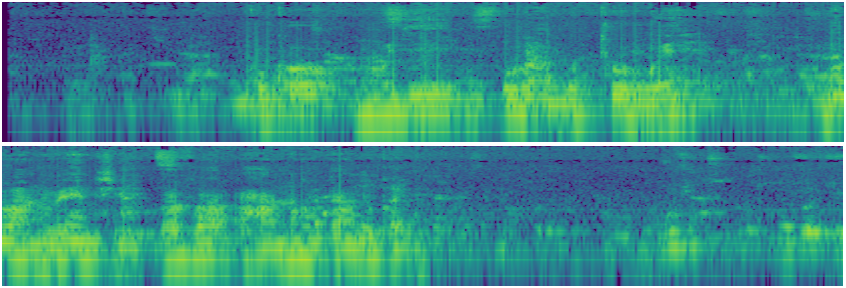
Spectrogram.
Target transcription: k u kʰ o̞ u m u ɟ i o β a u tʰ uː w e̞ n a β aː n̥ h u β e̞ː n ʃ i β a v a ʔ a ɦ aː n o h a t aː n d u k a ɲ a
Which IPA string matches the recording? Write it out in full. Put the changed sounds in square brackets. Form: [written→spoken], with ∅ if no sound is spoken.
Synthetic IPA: k u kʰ o̞ u m u ɟ i [o→u] β a u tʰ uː w e̞ n a β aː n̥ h u β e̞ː n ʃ i β a v a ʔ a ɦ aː n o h a t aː n d u k a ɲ [a→e]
